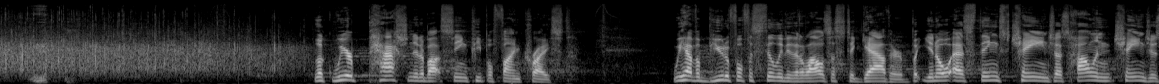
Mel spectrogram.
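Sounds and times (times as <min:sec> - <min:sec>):
audience applause: 0:00.0 - 0:03.1
speech: 0:00.3 - 0:00.6, 0:03.1 - 0:05.8, 0:06.8 - 0:11.5.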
